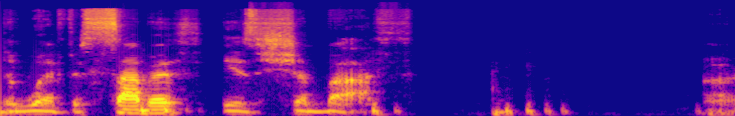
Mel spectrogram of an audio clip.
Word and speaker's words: Shabbath: here sha AA and a right so it's pronounced shabbath right shabbath not not um not Shabbat Shabbat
